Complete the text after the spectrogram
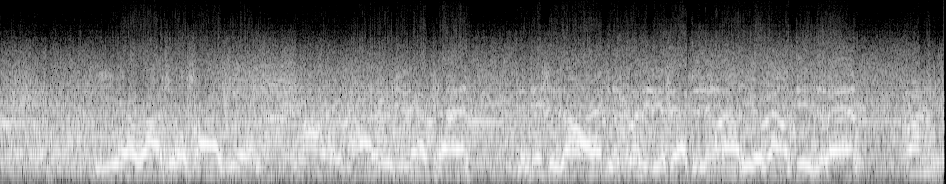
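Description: A radio receiver gives out a warbling, wavering signal.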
